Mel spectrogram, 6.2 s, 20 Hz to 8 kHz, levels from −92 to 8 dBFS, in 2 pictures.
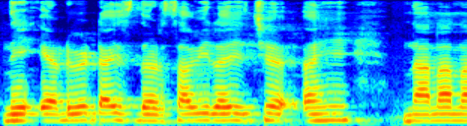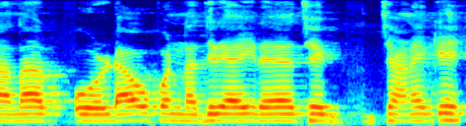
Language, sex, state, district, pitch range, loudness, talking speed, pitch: Gujarati, male, Gujarat, Gandhinagar, 155-160 Hz, -13 LUFS, 155 wpm, 155 Hz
